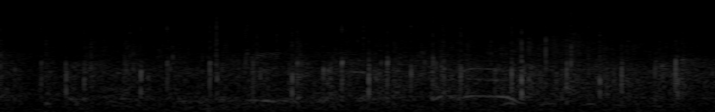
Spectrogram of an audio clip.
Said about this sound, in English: Thank you for clapping. Yep.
